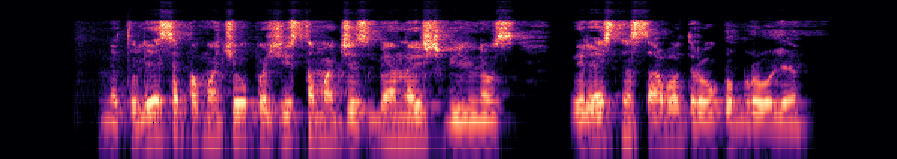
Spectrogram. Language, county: Lithuanian, Šiauliai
